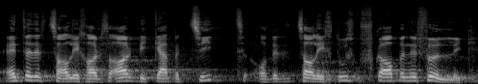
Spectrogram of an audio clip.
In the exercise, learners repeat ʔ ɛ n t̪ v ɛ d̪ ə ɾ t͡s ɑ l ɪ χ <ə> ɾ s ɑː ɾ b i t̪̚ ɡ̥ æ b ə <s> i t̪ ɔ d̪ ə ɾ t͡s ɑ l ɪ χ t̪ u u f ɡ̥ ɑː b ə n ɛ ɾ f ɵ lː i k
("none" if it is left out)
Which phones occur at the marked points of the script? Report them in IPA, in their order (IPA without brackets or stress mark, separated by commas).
ɑ, t͡s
